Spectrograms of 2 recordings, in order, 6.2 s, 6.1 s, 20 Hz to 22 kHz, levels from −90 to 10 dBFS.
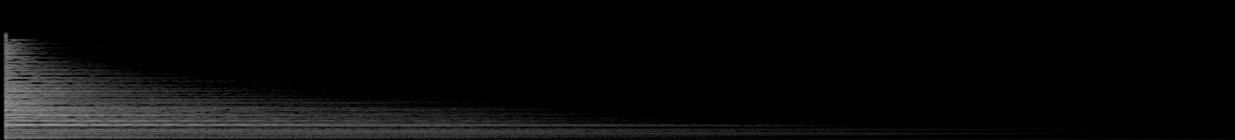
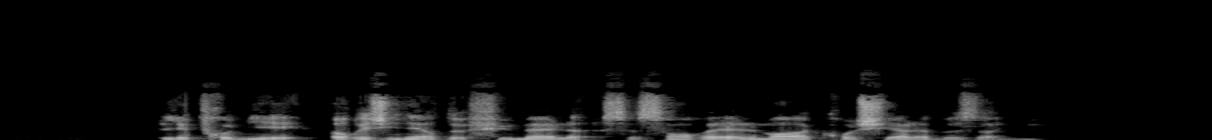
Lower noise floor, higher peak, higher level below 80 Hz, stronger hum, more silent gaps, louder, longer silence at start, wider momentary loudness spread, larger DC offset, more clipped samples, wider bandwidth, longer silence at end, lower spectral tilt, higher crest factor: second, -81 dBFS vs -89 dBFS; second, -14 dBFS vs -4 dBFS; second, -84 dBFS vs -62 dBFS; neither; neither; second, -34 LUFS vs -24 LUFS; second, 0 s vs 0.8 s; first, 26 LU vs 12 LU; neither; neither; first, 16 kHz vs 7.8 kHz; first, 3.65 s vs 1.05 s; second, 3 dB/octave vs -3.5 dB/octave; about the same, 26 dB vs 22 dB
